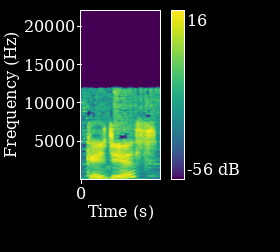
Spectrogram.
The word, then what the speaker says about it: Keyes: Bueno, se escribe Marianne Keyes, pero se pronuncia Keyes.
